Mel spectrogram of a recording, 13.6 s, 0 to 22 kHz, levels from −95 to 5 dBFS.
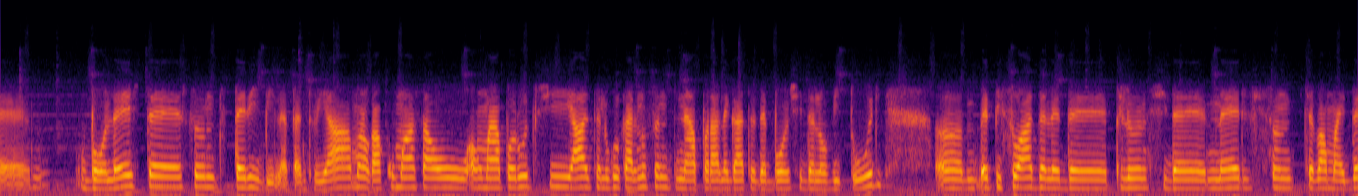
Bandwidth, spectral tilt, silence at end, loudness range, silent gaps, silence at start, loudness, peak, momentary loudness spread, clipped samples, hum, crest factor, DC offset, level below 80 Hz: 4.7 kHz; -8.5 dB/octave; 0 s; 2 LU; none; 0 s; -20 LUFS; -4 dBFS; 7 LU; under 0.1%; none; 16 dB; under 0.1%; -46 dBFS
